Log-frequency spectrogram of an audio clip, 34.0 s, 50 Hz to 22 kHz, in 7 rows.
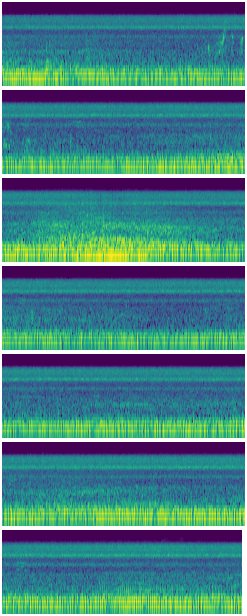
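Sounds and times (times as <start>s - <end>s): insect drone: 0.0s - 33.9s.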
